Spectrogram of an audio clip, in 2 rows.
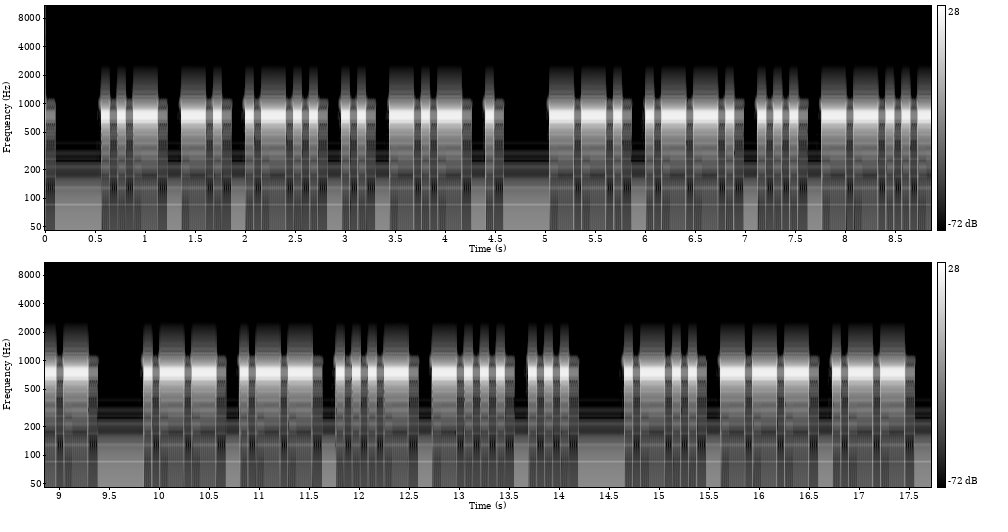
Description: Morse code, heard as a keyed tone, about 15 wpm, 750 Hz. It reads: UNLIKE GPS, WWVBS LOW
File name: Archive / 15 WPM / 15WPM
